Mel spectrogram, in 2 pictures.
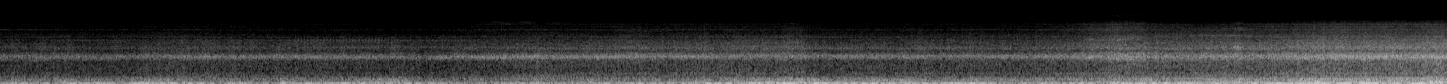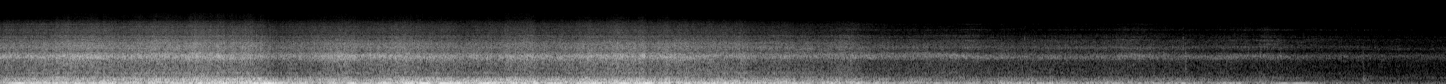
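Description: Heavy wind buffeting on a helmet-mounted microphone over a motorcycle engine while riding, growing louder as the bike speeds up and dying away near the end as it slows to a stop.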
